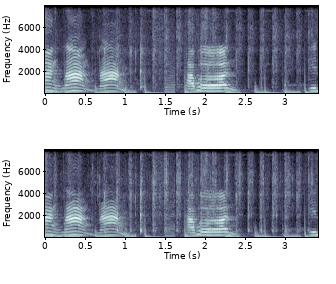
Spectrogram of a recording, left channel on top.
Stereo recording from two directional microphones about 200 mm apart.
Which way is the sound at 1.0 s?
55° right (ahead or behind).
